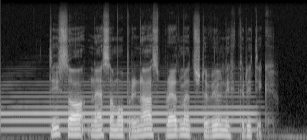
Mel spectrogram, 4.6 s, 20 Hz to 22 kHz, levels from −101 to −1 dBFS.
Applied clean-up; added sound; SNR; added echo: none; Brass instrument; 6 dB; none.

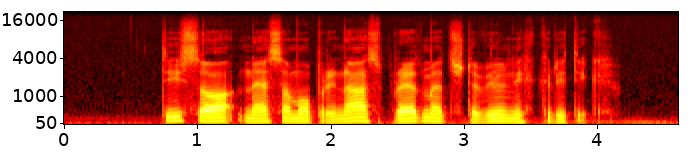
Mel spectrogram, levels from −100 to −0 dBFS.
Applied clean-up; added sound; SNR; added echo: none; none; none; none.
